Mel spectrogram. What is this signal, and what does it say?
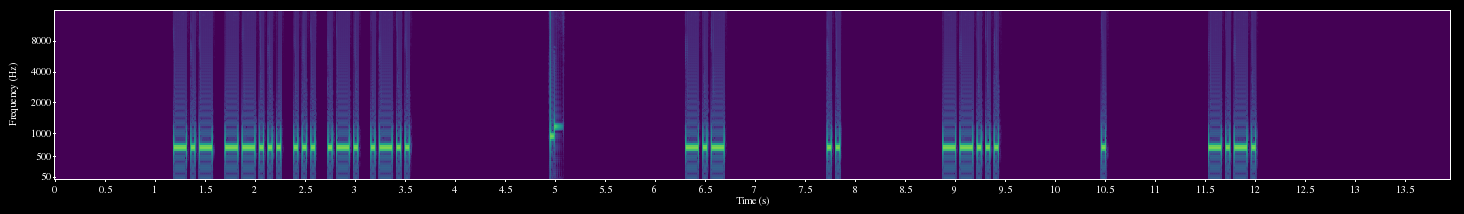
Morse code, heard as a keyed tone, about 28 wpm, spaced as for 12 wpm, 700 Hz. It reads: K7SRL KI7EC
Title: USA Call Signs - 5 Characters - 8x Character Spacing - 28wpm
